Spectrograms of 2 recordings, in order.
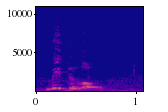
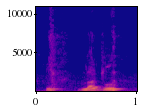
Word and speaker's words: Ludlow: Yes, I thought I should pronounce it K-A-E. And they're I from really- downtown Ludlow in Shropshire. Midlow. Ludlow.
